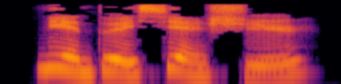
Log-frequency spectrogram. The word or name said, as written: 现实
